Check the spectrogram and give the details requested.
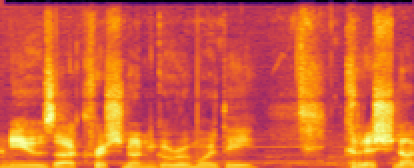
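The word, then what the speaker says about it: Guru-Murthy: Uh Krishna Gurumorti. Krishna Gurumorti. I'll pronounce his name correctly because I can.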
